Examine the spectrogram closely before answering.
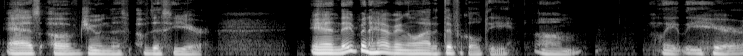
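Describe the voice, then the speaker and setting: Guy with a bit of a hoarse voice going over his dividend stocks, lots of ums and restarts, middle pitch. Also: a little mellow. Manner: halting, many ums and restarts, reads figures aloud. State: slightly hoarse. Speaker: dividend investing vlogger. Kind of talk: casual monthly portfolio recap.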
